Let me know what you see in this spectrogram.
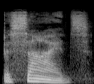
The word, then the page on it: besides: American English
